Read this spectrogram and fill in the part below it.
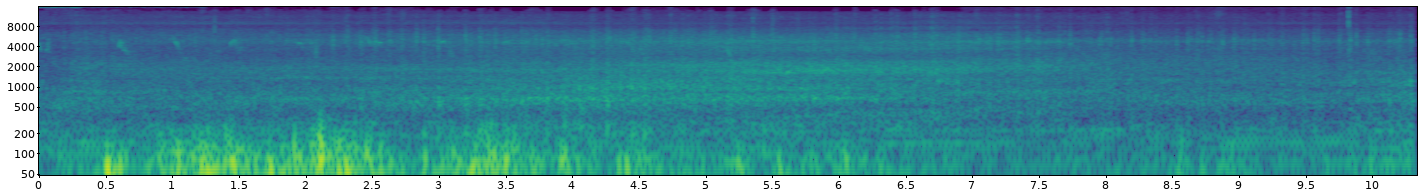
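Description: A model train locomotive runs around its layout track, making a steady close rattling rumble with fine clicking from the wheels. The sound stays fairly even and eases slightly toward the end, with no talking.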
